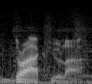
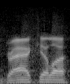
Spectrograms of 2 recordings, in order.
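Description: First: The name is said in a dramatic put-on voice. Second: The name is said in a plain ordinary voice. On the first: The speaker calls it right. "It's Dracula" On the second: The speaker calls it wrong. "You can't just say Dracula"

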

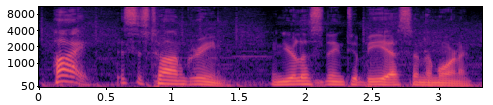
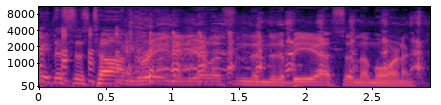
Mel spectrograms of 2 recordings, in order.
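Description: First: It is said in a plain, normal voice. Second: It is said in a showy radio announcer voice.

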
